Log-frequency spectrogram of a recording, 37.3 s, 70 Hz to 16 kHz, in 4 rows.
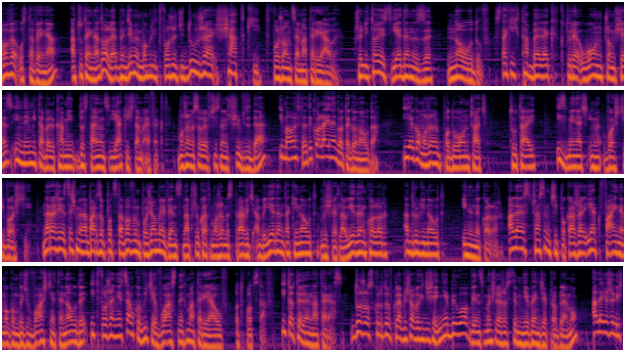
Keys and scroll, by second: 13.0 shift+d.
